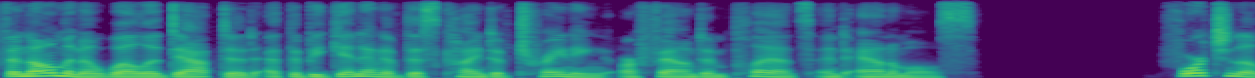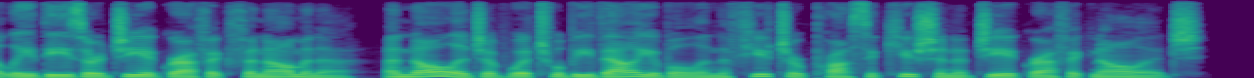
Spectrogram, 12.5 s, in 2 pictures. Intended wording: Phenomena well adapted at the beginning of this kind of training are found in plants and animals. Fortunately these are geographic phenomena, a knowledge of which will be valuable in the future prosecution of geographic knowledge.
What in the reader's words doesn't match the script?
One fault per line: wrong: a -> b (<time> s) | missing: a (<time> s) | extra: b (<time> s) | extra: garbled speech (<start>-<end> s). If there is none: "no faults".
no faults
